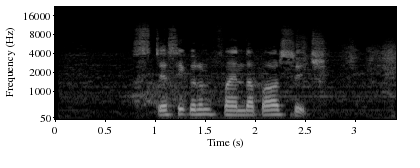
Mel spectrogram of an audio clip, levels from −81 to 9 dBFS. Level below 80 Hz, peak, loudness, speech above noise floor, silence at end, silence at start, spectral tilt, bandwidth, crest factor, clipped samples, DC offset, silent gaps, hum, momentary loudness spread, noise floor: -70 dBFS; -16 dBFS; -32 LUFS; 29 dB; 0 s; 0.75 s; -5 dB/octave; 12.5 kHz; 18 dB; under 0.1%; under 0.1%; none; none; 19 LU; -60 dBFS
